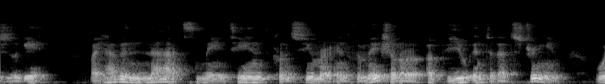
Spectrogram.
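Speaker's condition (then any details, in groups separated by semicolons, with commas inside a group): No condition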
